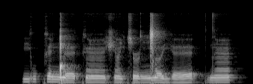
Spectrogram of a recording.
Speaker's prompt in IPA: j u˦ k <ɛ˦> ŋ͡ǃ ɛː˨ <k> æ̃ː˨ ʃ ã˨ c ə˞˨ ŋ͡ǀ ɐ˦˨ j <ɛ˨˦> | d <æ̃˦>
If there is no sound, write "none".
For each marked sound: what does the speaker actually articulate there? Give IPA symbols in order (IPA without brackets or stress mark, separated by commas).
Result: ɛ˦, k, ɛ˨˦, æ̃˦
